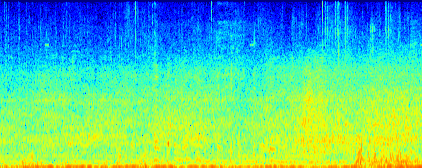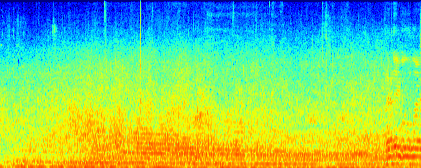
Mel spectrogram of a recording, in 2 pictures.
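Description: Royal Norwegian Air Force display aircraft fly in formation at an air show, their engine roar building steadily from a moderate rumble to a loud, sustained drone, with a voice faintly underneath.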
